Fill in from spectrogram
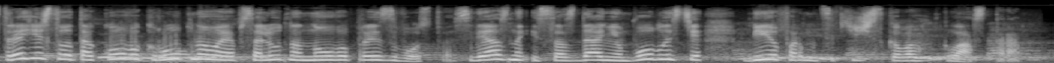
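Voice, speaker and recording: Fairly quick delivery at very even loudness, with very wide pitch swings over noticeable background noise. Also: woman, fairly high pitch for a woman. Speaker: TV news reporter. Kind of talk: news report narration.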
